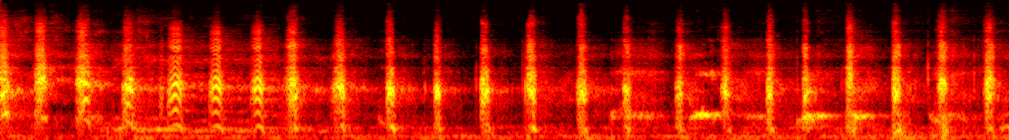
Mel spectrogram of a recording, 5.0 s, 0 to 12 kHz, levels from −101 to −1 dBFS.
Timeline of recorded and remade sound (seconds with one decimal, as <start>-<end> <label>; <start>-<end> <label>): 0.0-0.8 remade; 0.8-1.4 recorded; 1.4-5.0 remade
